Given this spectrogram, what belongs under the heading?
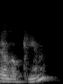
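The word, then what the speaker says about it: אלוקים: Далее идет слово «элоким». Ну, тут пишется оно через «гей», но произносим мы его как бы через «кув», потому что это имя Всевышнего, которое не стоит лишний раз говорить.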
